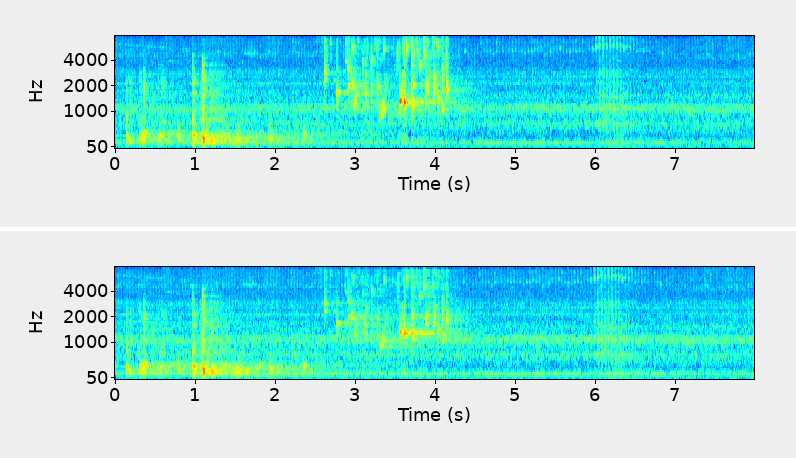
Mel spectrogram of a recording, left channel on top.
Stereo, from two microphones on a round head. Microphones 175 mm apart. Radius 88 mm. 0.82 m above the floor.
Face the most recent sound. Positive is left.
turn(degrees=35)  # may be behind; listen again after turning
